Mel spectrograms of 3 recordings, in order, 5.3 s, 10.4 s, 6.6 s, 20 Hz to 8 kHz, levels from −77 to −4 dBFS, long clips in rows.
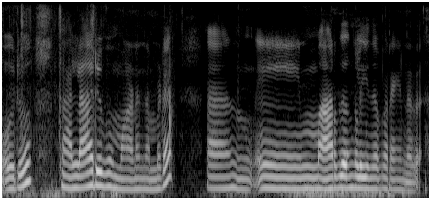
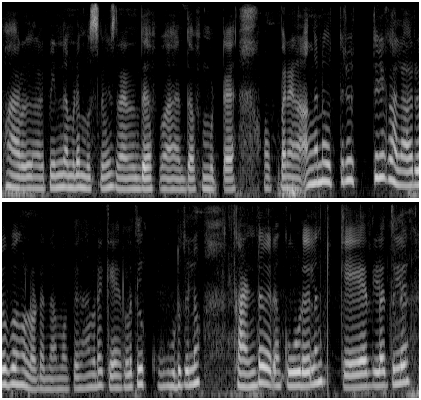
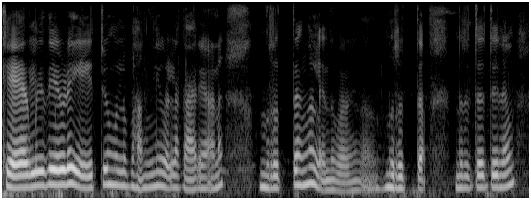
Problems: background sounds at intervals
